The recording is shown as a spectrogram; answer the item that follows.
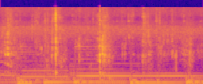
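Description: Mini pig crunching and chewing a raw carrot, with sharp crunches about every half second, over background music.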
